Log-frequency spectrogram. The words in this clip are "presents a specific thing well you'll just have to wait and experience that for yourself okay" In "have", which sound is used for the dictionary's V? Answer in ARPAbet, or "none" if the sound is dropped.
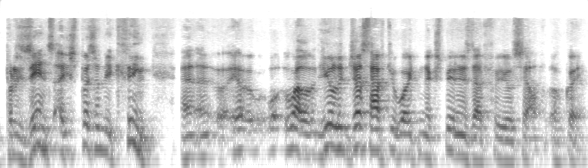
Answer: F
